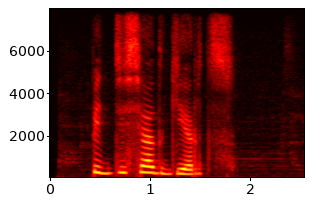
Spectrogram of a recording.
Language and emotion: Russian, neutral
